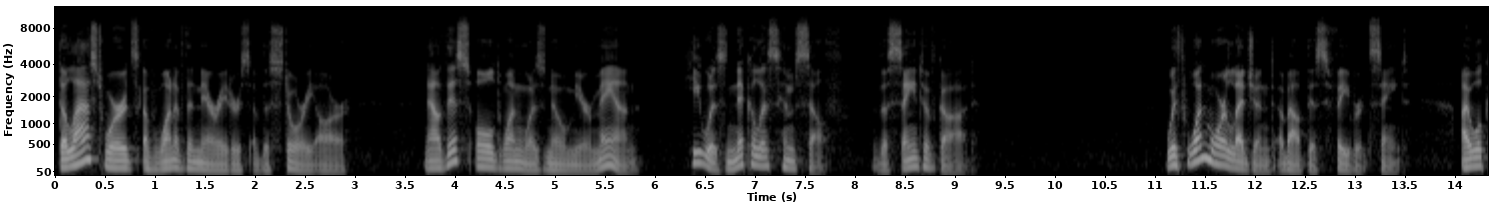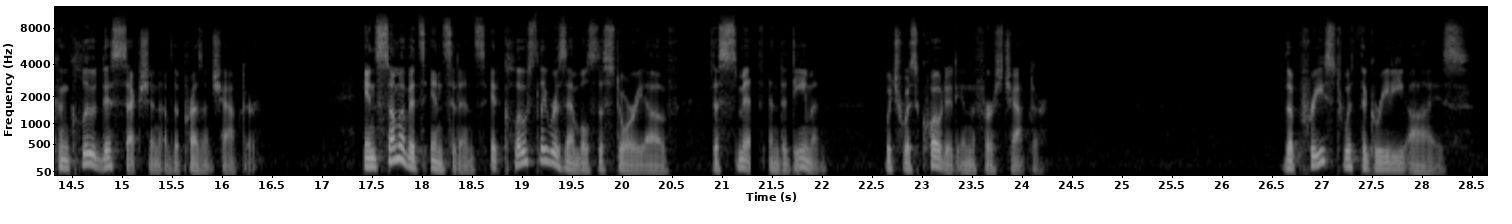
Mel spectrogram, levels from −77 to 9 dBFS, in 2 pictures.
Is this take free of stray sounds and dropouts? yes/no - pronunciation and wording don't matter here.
no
